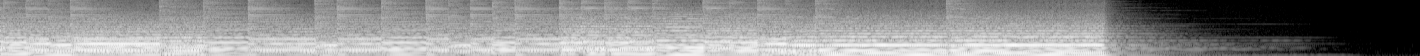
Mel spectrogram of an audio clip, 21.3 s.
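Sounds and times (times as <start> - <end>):
trumpet tune: 0.0 - 7.7, 8.3 - 17.5.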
